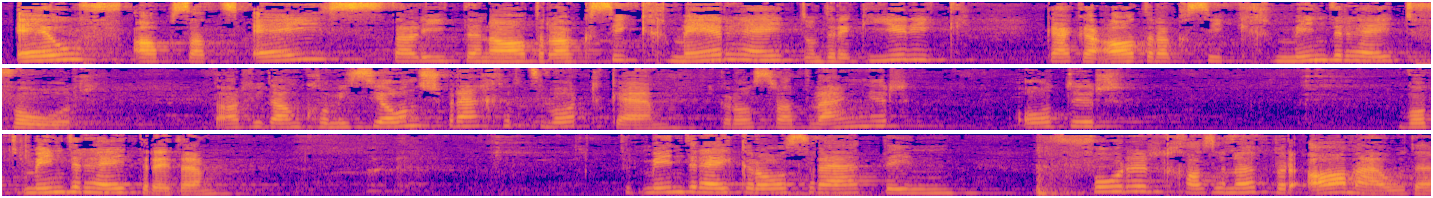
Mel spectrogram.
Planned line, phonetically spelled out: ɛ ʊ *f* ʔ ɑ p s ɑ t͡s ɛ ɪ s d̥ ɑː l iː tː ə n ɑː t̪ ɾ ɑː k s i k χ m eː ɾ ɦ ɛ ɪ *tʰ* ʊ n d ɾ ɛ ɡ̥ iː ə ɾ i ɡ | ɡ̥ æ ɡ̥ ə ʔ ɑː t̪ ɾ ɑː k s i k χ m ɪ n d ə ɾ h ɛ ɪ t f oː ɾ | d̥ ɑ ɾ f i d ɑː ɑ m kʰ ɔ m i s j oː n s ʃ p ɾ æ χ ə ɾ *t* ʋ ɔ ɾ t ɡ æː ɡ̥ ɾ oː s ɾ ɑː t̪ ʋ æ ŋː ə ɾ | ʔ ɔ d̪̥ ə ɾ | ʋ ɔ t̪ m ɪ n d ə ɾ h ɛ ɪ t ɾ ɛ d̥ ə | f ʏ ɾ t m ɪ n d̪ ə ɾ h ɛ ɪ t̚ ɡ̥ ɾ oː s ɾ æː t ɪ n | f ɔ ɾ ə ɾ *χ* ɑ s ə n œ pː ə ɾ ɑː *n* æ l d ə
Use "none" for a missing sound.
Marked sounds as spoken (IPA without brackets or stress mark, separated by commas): f, t, t͡s, χ, m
